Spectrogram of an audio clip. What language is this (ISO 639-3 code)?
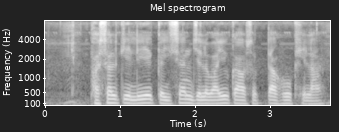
bho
